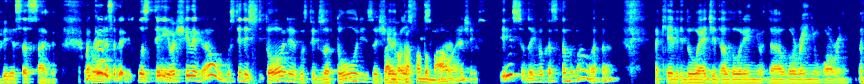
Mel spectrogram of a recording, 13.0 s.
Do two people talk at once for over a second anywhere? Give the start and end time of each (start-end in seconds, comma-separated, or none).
5.6-7.0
